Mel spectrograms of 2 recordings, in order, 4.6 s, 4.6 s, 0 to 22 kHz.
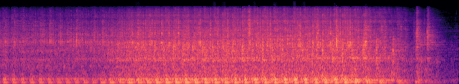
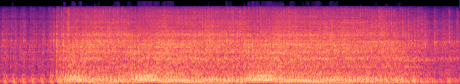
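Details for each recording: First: Polaris Sportsman 450 ATV with its restored original Mikuni carb replacing a junk aftermarket carb and fuel pump, no choke or enricher: even single-cylinder idle thump, clean and smooth. A clicking is suspected to be starter clutch rollers; slow mixture seems slightly rich. Normal idle. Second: Polaris Sportsman 450 ATV with original Mikuni carb and new spark plug, idling with no choke: busy, fast light clicking over the idle the whole time it runs; owner suspects starter clutch rollers, cause unconfirmed.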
